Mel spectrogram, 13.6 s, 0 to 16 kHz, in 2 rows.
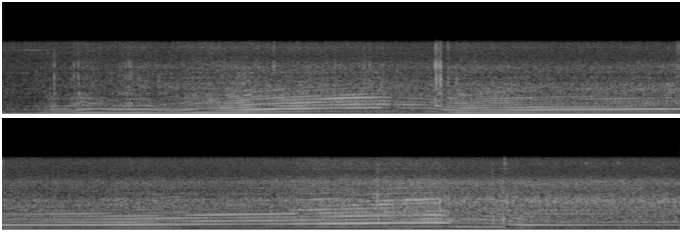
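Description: Honda Prelude 2.2 VTEC four-cylinder engine heard from inside the cabin, accelerating through the gears. The pitch rises, drops with a short click at an upshift about four seconds in, climbs steadily for about seven seconds, then drops at another upshift near the end and holds steady.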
